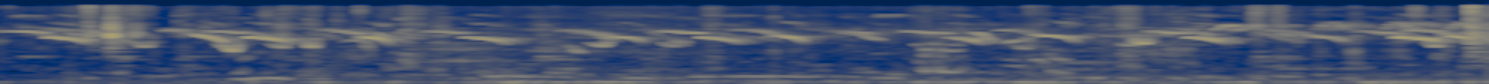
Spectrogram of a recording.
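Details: Young grey francolin chicks feeding in a group; rapid, overlapping high peeping, each note a quick downward slur, repeated continuously over a low background hum.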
